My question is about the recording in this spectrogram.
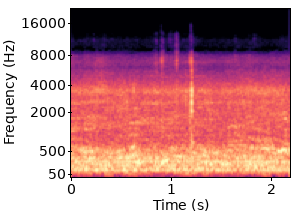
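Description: Restaurant dining-room background noise: a steady murmur with a single short click about a second in.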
